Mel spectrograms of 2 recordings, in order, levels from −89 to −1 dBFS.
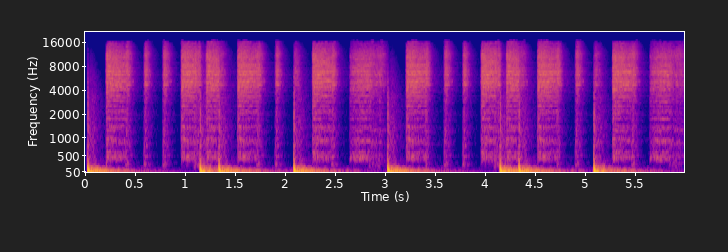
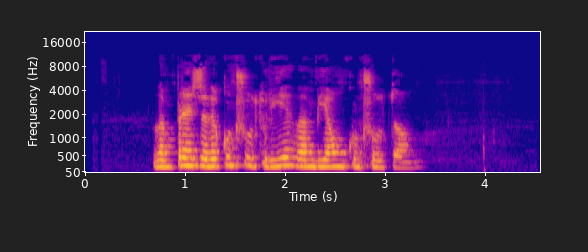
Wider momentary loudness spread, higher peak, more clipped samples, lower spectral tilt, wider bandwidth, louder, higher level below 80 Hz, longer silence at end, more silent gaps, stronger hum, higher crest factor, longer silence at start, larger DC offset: about the same, 8 LU vs 10 LU; second, -8 dBFS vs -4 dBFS; neither; second, -2.5 dB/octave vs -5.5 dB/octave; first, 17 kHz vs 10.5 kHz; second, -26 LUFS vs -20 LUFS; first, -28 dBFS vs -72 dBFS; second, 0 s vs 1.3 s; neither; neither; about the same, 18 dB vs 18 dB; second, 0 s vs 0.7 s; neither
